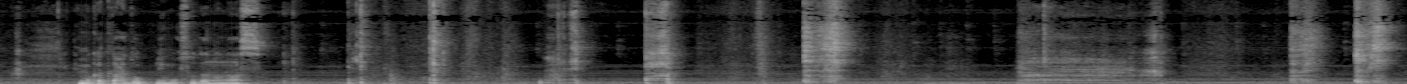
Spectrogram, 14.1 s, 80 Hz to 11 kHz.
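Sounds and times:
metal spatula scraping in tin: 5.4 - 6.8, 8.0 - 8.6, 12.9 - 14.0.

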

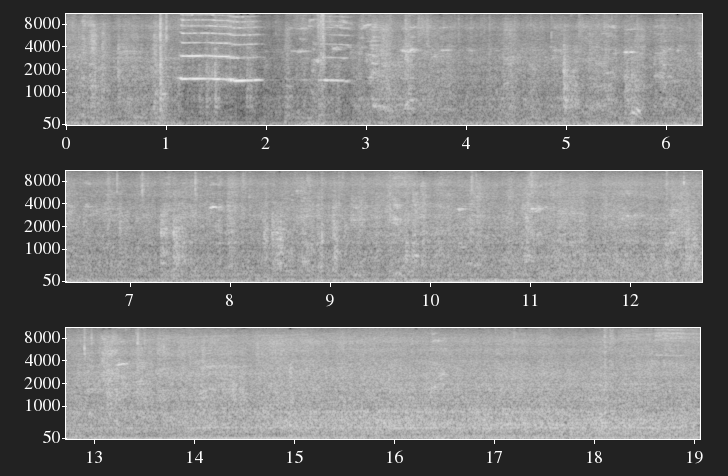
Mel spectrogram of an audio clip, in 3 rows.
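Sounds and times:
bus body rattling: 0.0 - 19.0
bus engine rumbling: 0.0 - 19.0.

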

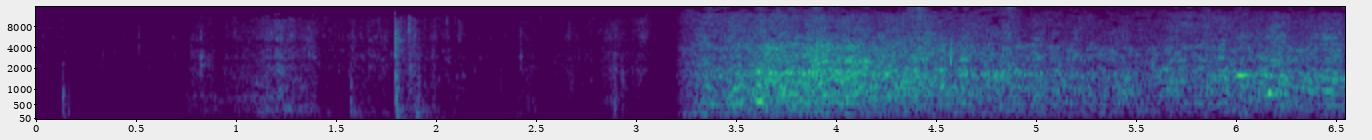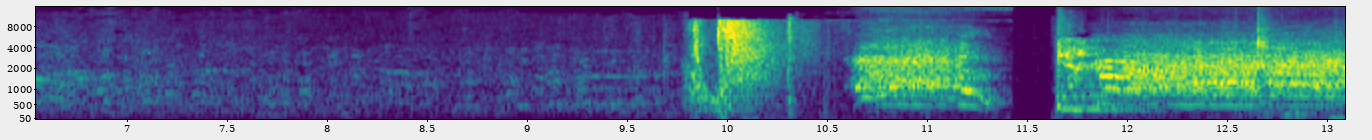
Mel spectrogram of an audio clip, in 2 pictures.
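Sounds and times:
group laughter: 3.2 - 9.9.

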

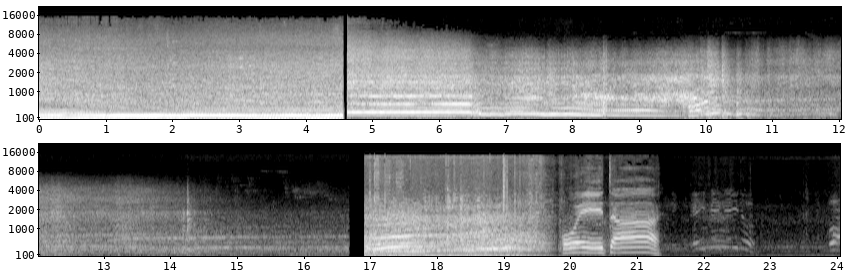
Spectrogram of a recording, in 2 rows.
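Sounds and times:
race car engine: 0.0 - 15.7, 16.9 - 19.8
tyres skidding: 0.0 - 21.0.

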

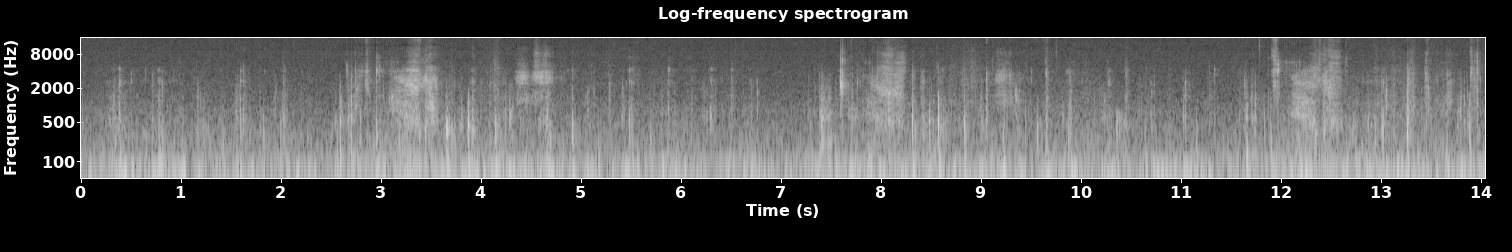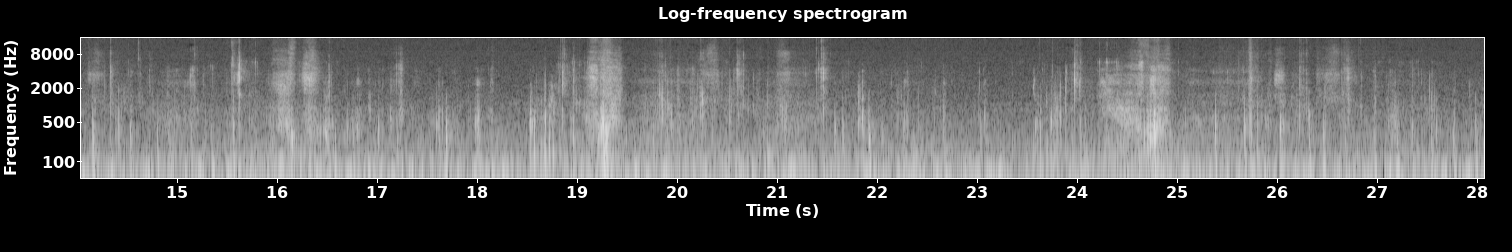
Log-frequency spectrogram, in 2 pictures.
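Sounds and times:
wet chewing: 0.3 - 28.0.

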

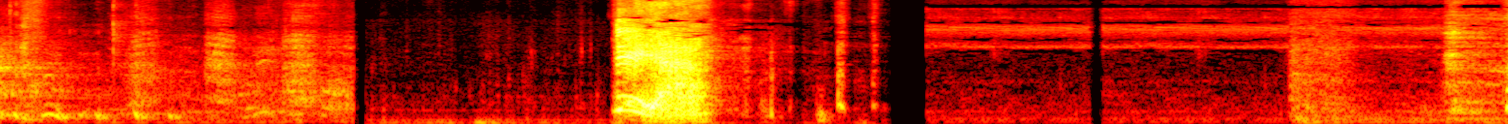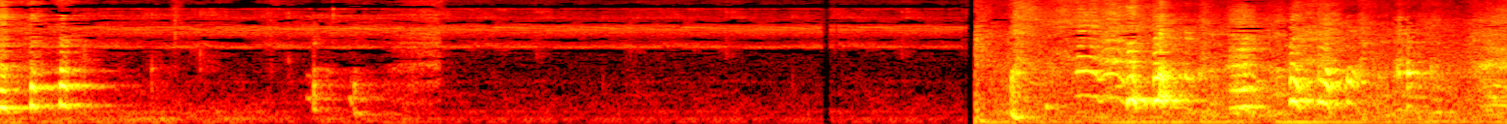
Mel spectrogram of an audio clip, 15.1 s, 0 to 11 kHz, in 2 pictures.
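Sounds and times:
laughter: 0.0 - 1.8, 4.0 - 4.4, 7.2 - 8.3, 9.0 - 9.7, 12.4 - 15.0.

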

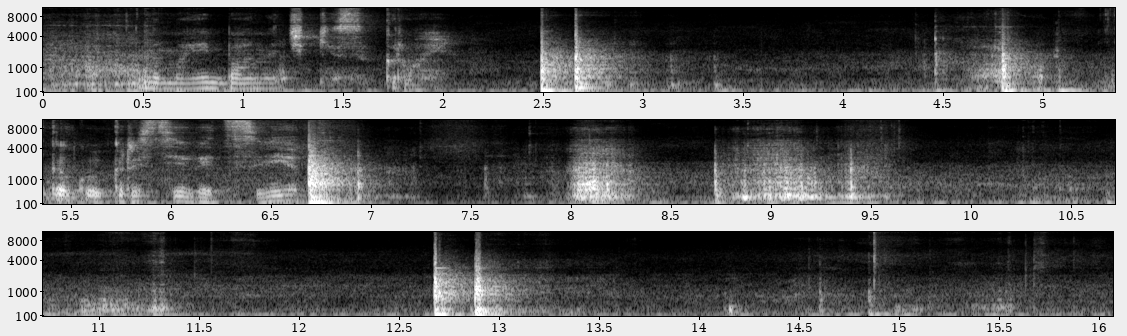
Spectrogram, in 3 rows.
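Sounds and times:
glass rubbing on surface: 0.0 - 0.8, 7.6 - 9.7, 10.8 - 11.4
glass jars knocking on countertop: 2.5 - 3.0, 12.7 - 13.2.

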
